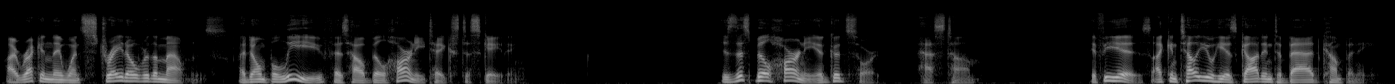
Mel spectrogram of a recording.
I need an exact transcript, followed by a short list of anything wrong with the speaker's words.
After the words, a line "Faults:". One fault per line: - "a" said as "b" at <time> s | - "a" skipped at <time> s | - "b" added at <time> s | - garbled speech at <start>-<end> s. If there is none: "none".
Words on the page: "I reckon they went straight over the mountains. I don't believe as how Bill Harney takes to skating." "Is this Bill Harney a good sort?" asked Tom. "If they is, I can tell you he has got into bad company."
"I reckon they went straight over the mountains. I don't believe as how Bill Harney takes to skating." "Is this Bill Harney a good sort?" asked Tom. "If he is, I can tell you he has got into bad company."
Faults:
- "they" said as "he" at 11.0 s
